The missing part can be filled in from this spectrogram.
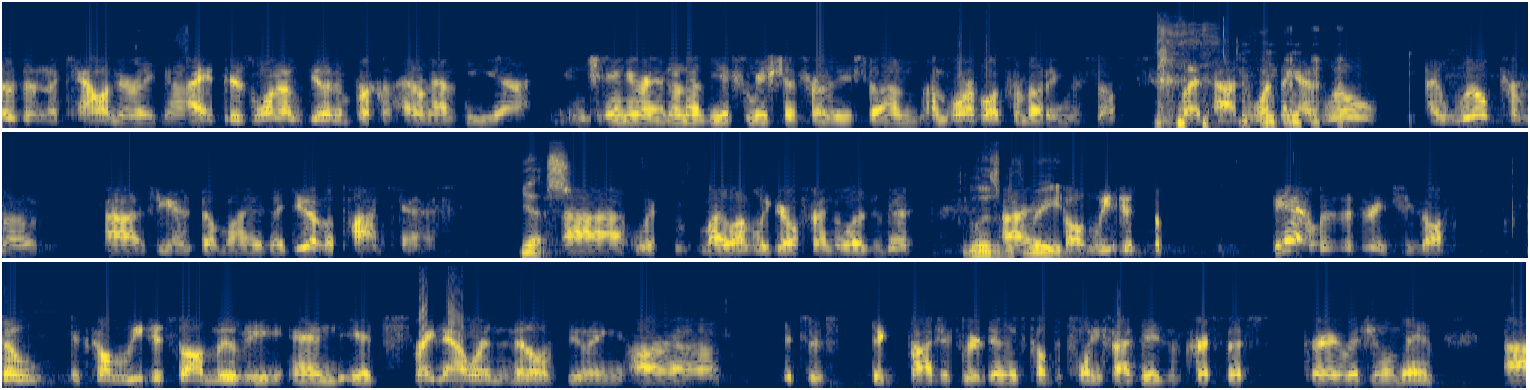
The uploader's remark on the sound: Tonight we brave the bitter temperatures. A call in from comedian.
